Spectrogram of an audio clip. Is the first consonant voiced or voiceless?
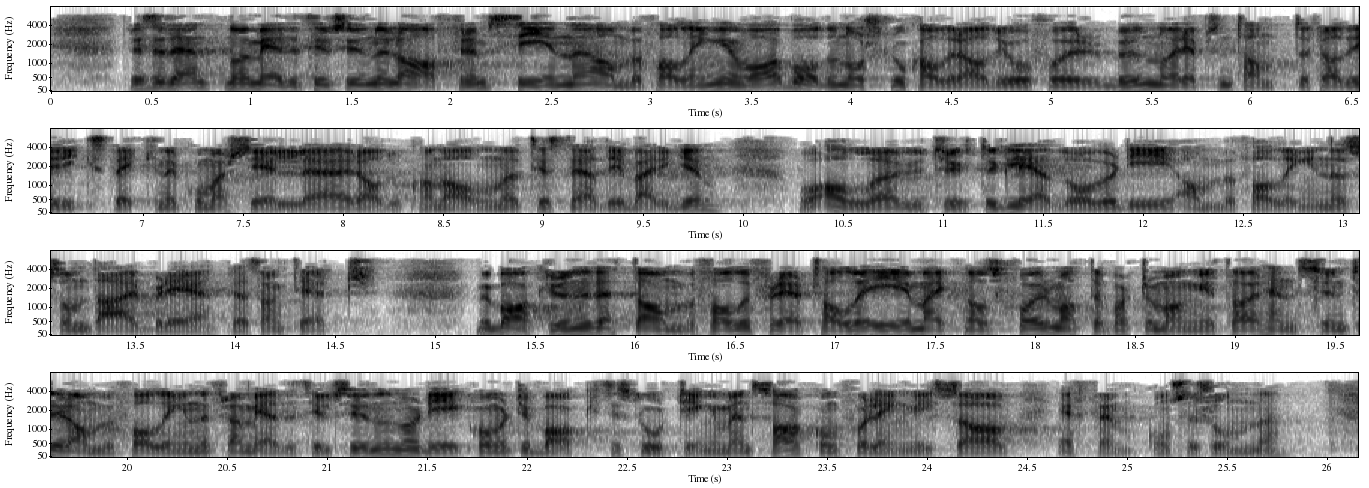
voiceless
